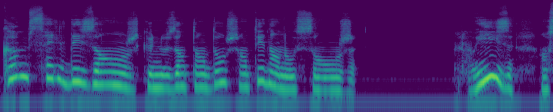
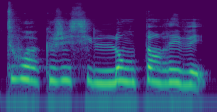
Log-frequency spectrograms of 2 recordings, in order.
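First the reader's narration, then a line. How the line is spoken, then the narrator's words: Exclaiming. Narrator (French): s'écria Louise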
